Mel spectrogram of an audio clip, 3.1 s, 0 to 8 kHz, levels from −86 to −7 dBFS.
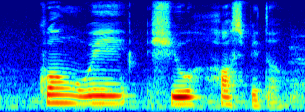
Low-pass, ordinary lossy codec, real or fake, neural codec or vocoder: none; none; real; none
